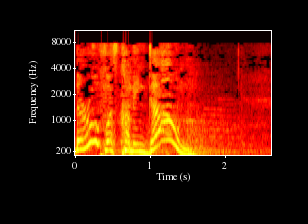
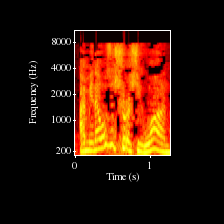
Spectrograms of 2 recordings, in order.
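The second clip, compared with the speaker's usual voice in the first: usual speaking voice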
